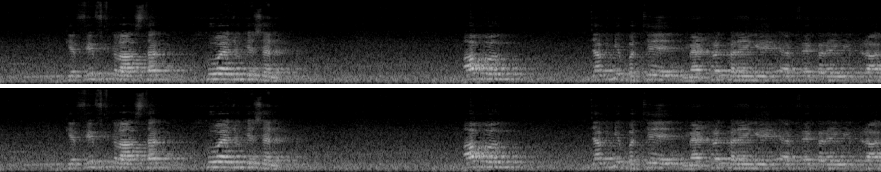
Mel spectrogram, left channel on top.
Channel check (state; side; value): identical; both; correlation 1.00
